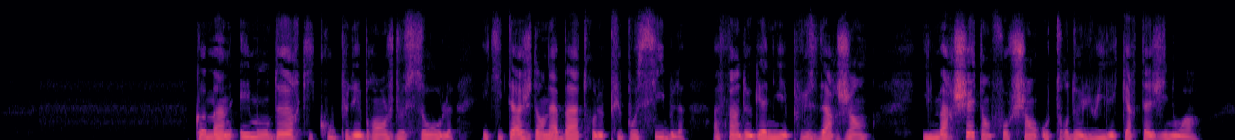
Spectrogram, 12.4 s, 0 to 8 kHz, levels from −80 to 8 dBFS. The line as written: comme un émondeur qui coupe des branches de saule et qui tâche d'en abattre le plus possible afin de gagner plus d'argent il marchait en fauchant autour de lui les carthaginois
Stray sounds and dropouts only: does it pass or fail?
pass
